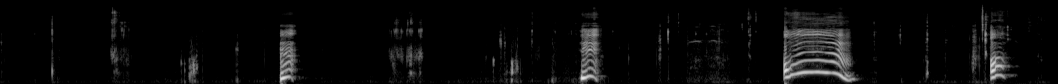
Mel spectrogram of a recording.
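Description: Chewing a mouthful of canned tuna with mayonnaise: sparse, soft, wet clicks and smacks, broken by a few short voiced hums of appreciation.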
